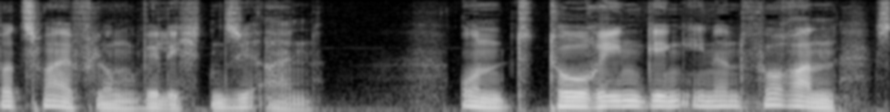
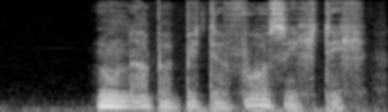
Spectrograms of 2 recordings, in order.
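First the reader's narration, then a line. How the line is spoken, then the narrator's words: Whispering hobbit. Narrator (German): flüsterte der Hobbit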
